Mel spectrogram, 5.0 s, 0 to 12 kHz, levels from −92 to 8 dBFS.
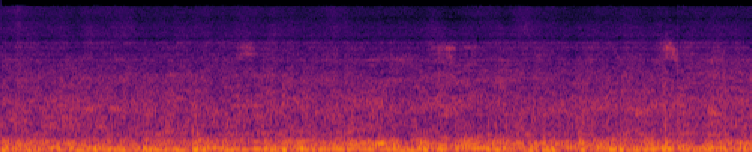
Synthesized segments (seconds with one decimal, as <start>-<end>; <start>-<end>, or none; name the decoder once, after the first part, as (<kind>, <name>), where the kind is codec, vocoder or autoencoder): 0.0-5.0 (codec, SNAC)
